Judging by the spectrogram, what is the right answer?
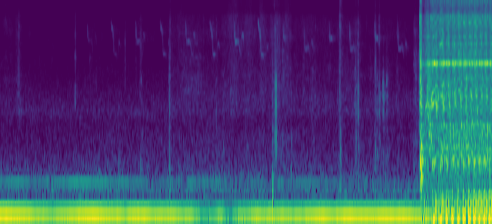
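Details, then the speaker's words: Vespa PX scooter after a brand-new carburetor swap: steady starter drone with no catch or firing pulses, then a rapid clatter; no spark, CDI supply cable disconnected. "oh no!!! that cannot be true!!! why the engine still does not want to start???"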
